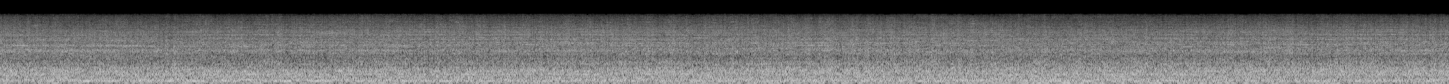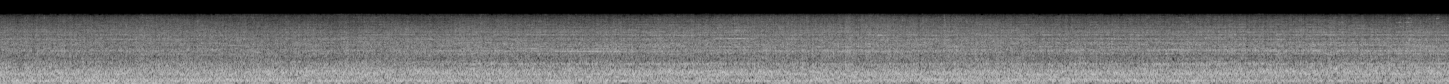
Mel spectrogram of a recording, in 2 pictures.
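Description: Freight train of open-top hopper cars rolling steadily past at close range: a continuous loud noise of steel wheels on rail, with faint high squealing tones from the wheels.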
